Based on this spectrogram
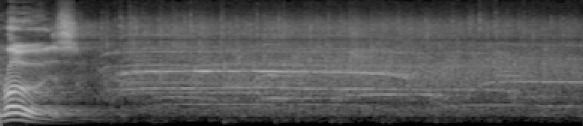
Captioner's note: audience applauding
